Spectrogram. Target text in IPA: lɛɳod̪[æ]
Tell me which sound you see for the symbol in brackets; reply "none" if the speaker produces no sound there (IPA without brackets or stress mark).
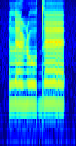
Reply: ɛ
